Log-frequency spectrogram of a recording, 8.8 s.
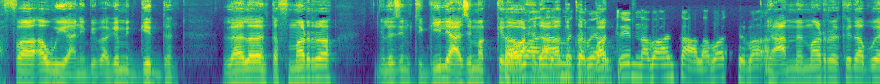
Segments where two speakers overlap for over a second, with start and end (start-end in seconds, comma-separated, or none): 5.0-6.4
